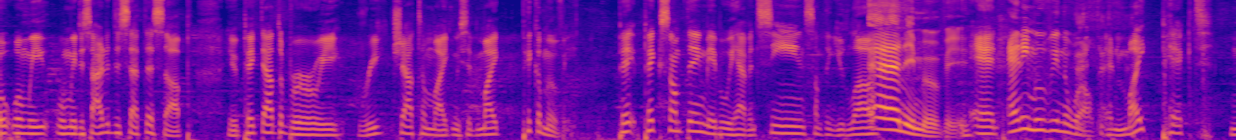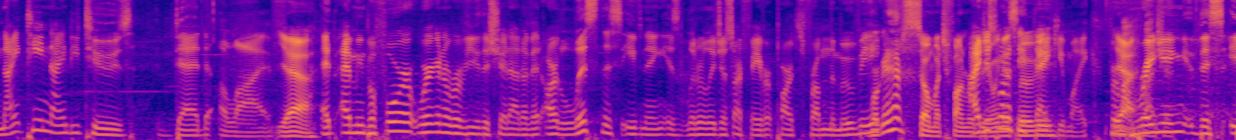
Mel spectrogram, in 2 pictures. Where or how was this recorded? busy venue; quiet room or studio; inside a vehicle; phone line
busy venue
